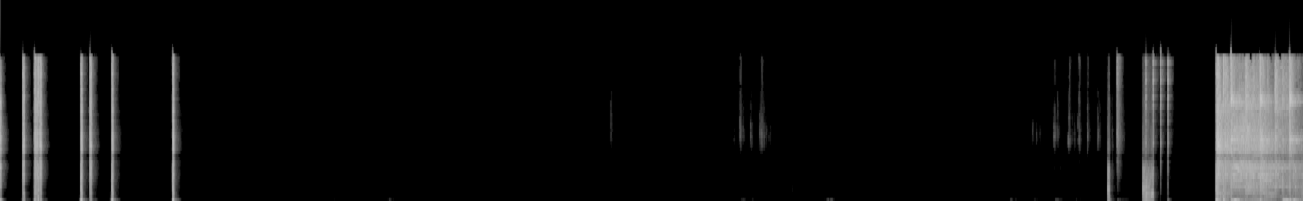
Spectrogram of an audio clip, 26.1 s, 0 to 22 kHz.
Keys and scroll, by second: 14.8 f, 20.8-22.4 typing, 21.8 ctrl+r.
